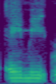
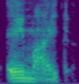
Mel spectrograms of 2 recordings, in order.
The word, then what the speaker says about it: Amite: On the east side, you have the Amite River, or Amite, as people that don't know how to pronounce it.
